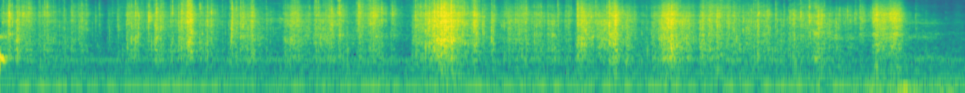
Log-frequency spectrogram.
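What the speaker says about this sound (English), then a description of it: "So comes wrapped up in some cute little heart paper here with a Splendies sticker." Heart-patterned wrapping paper with a sticker is unwrapped from a Splendies subscription package, close crinkling and crumpling with a few sharper tearing rustles in irregular bursts.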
